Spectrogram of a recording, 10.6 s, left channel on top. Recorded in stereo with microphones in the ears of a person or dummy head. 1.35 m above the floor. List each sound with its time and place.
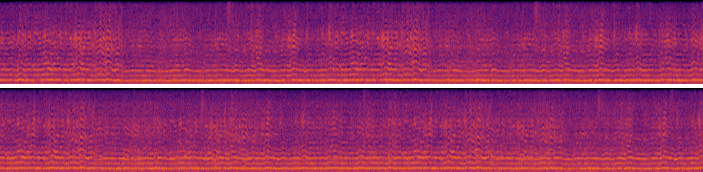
Only background noise.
